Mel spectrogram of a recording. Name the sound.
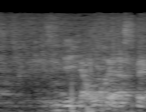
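tap water running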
